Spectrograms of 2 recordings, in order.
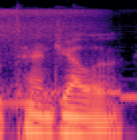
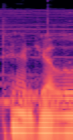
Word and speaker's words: Tangela: It's Flagella and Tangled, so Tangela.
